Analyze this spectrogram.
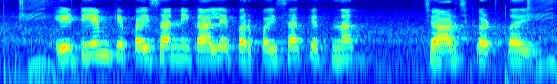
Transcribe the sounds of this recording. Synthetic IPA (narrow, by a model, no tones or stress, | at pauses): eːʈiɛmkepəɪsanɪkaːlepɐɾpəɪsakɪt̪na | t͡ʃaːɾd͡ʒkɐʈt̪ai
